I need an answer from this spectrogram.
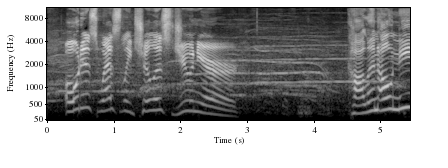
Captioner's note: crowd cheering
